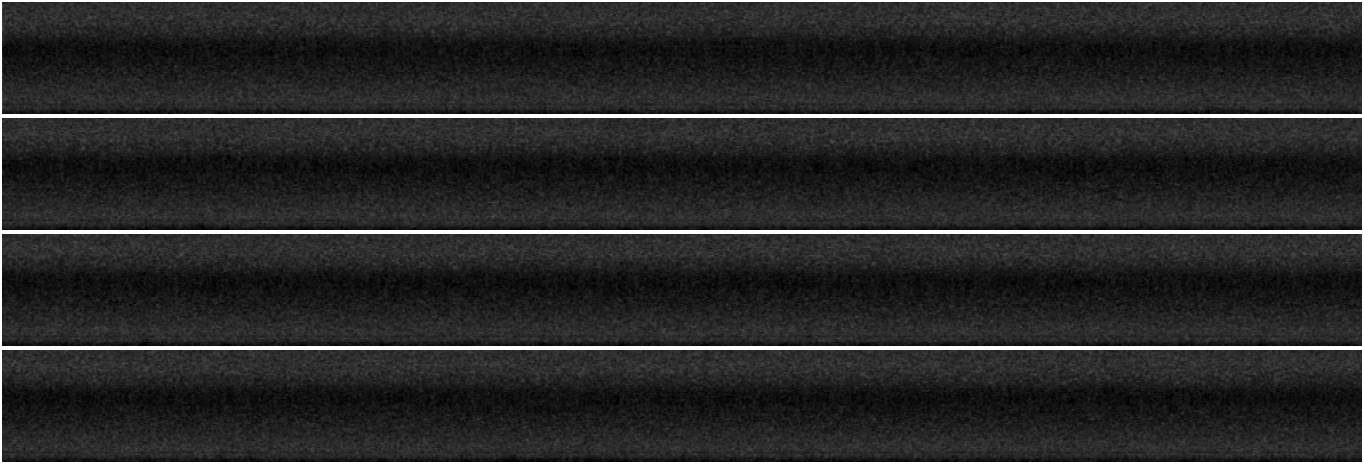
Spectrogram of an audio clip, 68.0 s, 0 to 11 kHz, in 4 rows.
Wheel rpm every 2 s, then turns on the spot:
0, 0, 0, 0, 0, 0, 0, 0, 0, 0, 0, 0, 0, 0, 0, 0, 0, 0, 0, 0, 0, 0, 0, 0, 0, 0, 0, 0, 0, 0, 0, 0, 0, 0.
none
